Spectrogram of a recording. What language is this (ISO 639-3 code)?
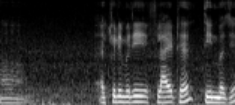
urd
